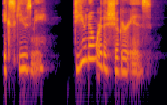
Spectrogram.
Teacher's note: Notice how do you changes to diaya. That's how native speakers really talk.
